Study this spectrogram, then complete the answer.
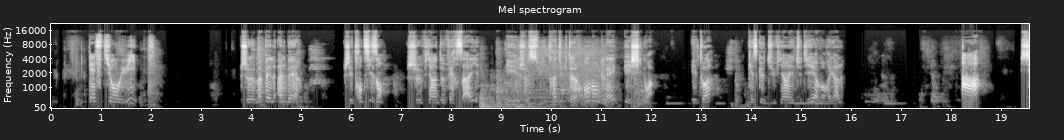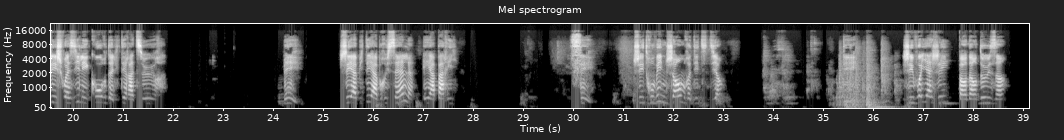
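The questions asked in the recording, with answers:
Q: Et toi, qu'est-ce que tu viens étudier à Montréal?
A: A: J'ai choisi les cours de littérature.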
